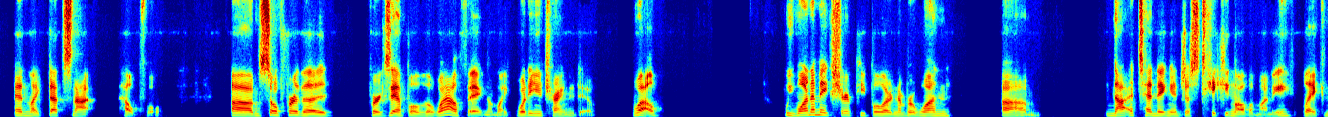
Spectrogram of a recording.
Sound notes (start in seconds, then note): none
